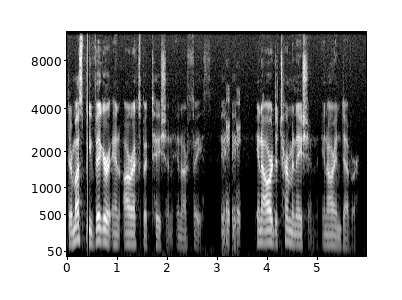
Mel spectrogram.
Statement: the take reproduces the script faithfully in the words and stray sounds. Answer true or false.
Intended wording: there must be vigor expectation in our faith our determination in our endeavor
false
